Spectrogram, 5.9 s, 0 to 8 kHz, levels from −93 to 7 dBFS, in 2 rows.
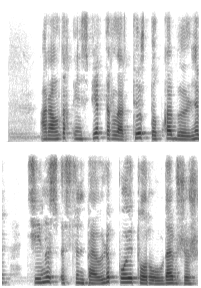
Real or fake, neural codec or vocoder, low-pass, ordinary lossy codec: fake; codec, 16 kHz in and 24 kHz out, 2.2 kbps, FireRedTTS-2 codec; 7.2 kHz; none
